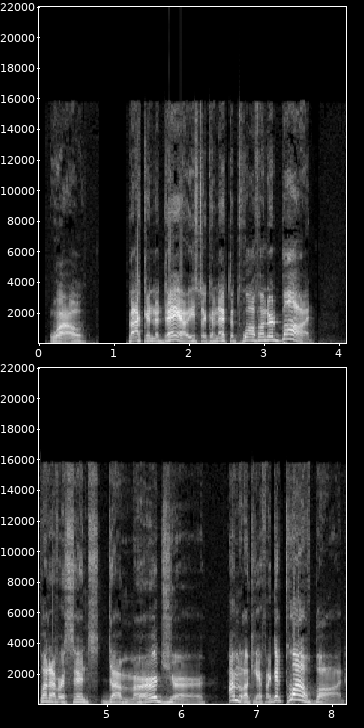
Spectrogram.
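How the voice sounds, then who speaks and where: A man's cartoonish character voice, high-pitched and angry in tone, at a moderate pace. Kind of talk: fan voice-over of a web cartoon. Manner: sarcastic, blustering, angry.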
